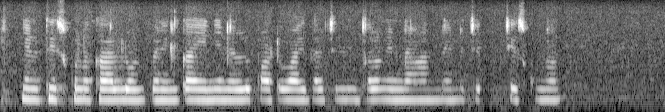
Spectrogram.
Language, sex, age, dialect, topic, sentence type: Telugu, female, 18-24, Central/Coastal, banking, statement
